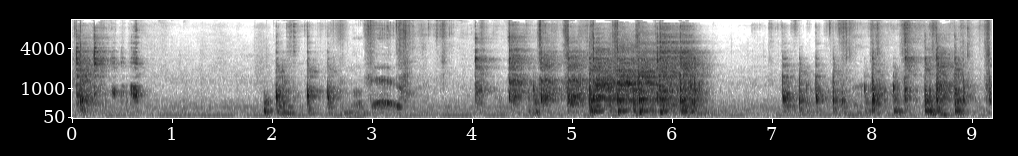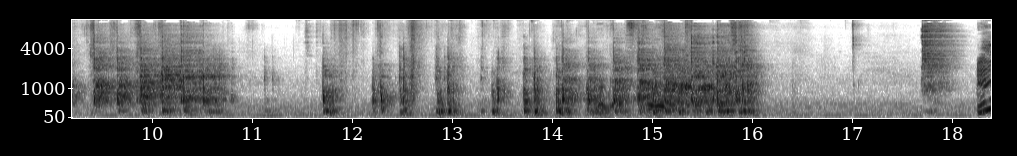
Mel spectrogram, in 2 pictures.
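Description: A kitchen knife sawing through a baked crescent-dough crust and clicking and scraping against the bottom of a glass baking dish. It comes in three bursts of a few seconds each, with short pauses between the cuts.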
